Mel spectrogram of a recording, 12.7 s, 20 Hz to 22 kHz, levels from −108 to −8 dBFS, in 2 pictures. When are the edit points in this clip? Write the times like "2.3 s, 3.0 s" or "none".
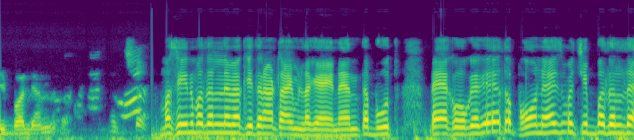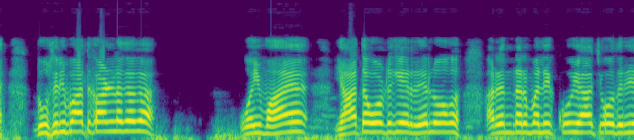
1.5 s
